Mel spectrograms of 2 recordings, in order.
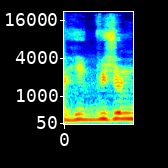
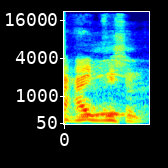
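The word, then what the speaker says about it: Hikvision: হাইক ভিশনের হিক ভিশন বললে পরে জরিমানা হয়, সঠিক উচ্চারণ হচ্ছে হাইক ভিশন।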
